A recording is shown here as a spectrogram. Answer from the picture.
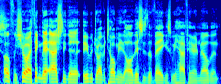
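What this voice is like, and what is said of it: Speaks with a noticeable accent. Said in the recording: “If you can tell by the accent, not born and raised there.”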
